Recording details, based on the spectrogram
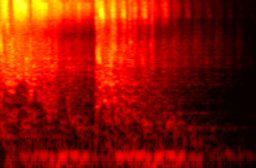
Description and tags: Viral Sea Sickness Fx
